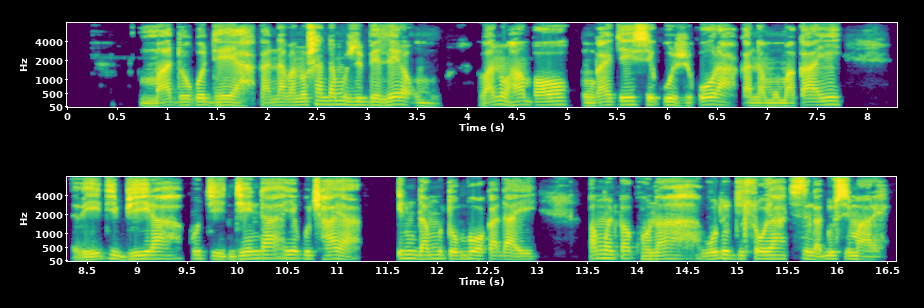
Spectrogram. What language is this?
Ndau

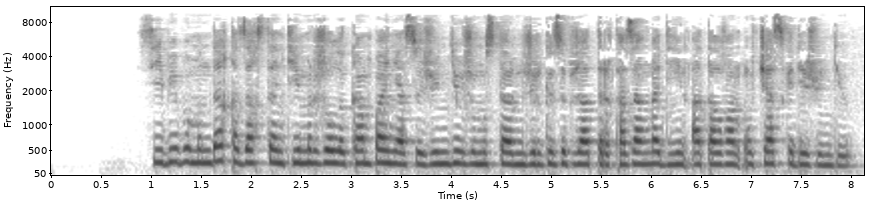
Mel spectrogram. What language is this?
Kazakh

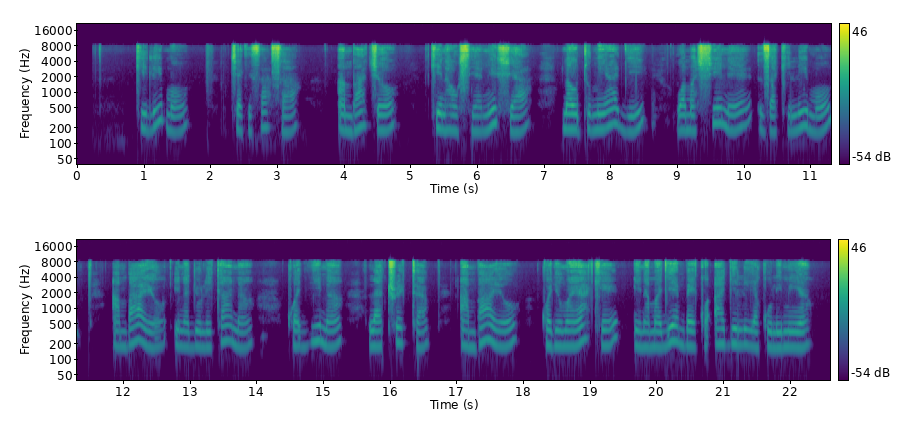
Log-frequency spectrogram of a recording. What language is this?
Swahili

